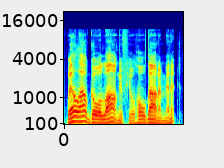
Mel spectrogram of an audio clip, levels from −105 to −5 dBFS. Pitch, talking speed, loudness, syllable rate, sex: 130 Hz, 250 wpm, -16 LUFS, 6.1 syllables/s, male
